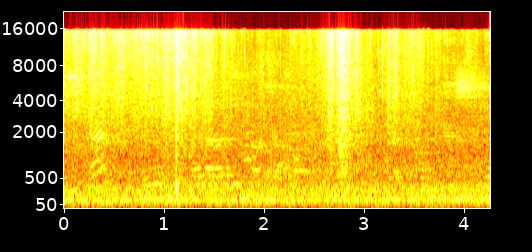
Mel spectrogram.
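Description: Supermarket background: a steady low hum with distant, indistinct voices, and a couple of faint knocks about a second in and near the three-second mark.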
